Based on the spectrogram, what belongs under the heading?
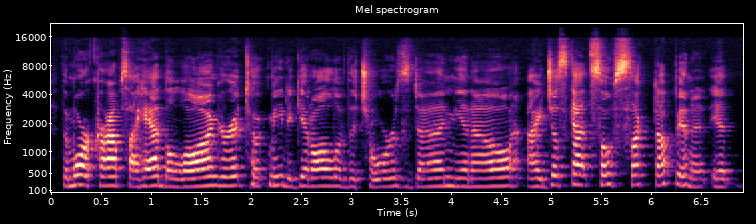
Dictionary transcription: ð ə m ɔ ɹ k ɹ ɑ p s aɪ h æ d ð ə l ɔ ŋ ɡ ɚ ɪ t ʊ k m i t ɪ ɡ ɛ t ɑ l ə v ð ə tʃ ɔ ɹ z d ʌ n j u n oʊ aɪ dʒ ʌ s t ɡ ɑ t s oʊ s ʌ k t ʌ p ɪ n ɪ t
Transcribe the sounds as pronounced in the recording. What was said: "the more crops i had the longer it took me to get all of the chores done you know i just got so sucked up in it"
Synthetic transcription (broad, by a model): ð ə m ɔ ɹ k ɹ ɑ p s aɪ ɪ d ð ə l ɔ ŋ ɡ ɚ ɪ t ʊ k m i t ɪ ɡ ɛ t ɑ l ə v ð ə tʃ ɔ ɹ z d ʌ n j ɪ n oʊ aɪ dʒ ʌ s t ɡ ɑ t s oʊ s ʌ k t ʌ p ɪ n ɪ t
